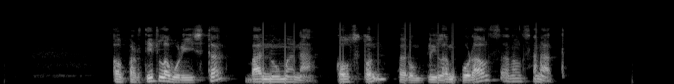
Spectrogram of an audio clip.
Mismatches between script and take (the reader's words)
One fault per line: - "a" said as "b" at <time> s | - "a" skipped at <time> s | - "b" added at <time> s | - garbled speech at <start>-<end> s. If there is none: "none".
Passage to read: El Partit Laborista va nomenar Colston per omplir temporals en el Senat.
none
